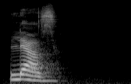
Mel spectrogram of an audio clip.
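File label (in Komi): "ляз", Komi, female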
